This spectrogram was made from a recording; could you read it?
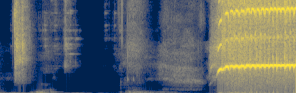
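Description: After a few soft, low knocks, a loud, shrill whistle blast starts abruptly and holds steady at full strength through the end, piercing and close.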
